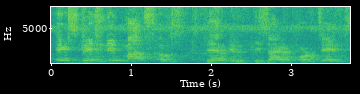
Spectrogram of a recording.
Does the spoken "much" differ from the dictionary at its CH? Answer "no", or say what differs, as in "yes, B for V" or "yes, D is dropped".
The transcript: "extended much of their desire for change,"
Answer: yes, S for CH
